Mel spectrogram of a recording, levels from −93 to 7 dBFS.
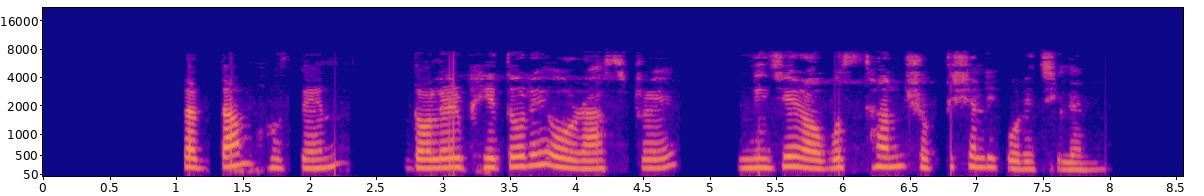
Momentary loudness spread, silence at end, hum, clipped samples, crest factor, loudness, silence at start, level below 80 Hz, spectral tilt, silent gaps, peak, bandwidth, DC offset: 11 LU; 0.6 s; none; under 0.1%; 20 dB; -24 LUFS; 1.05 s; -64 dBFS; -5.5 dB/octave; 1.29-1.33 s, 1.89-1.93 s, 2.37-2.72 s, 4.80-5.22 s; -6 dBFS; 7.8 kHz; under 0.1%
